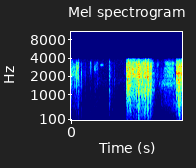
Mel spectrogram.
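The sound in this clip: A deck of goddess oracle cards is shuffled in two bursts of rapid, papery riffling, each preceded by soft taps and light card handling. The second burst is shorter than the first.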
